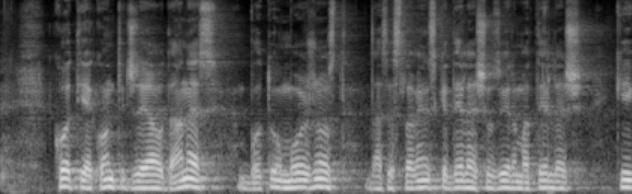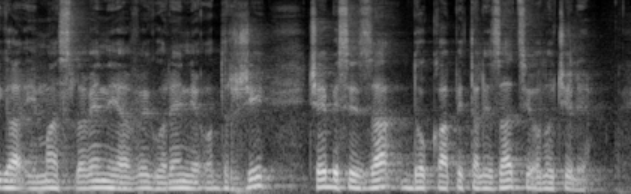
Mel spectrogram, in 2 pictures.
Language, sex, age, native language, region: Slovenian, male, 50-59, Slovenian, Savinja region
